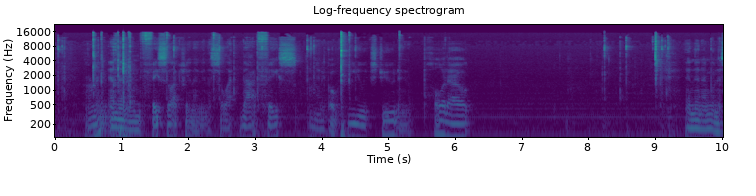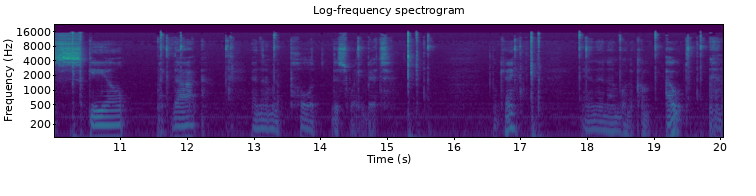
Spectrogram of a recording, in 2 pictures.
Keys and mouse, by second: 0.5 a, 1.0 ctrl+Tab, 2.8 click, 4.3 e, 10.3 s, 13.5-15.2 right drag, 15.3 a, 17.1 Tab, 19.0 click.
